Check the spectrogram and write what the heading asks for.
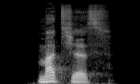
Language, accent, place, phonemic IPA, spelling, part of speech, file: German, Germany, Berlin, /ˈmatjəs/, Matjes, noun, De-Matjes.ogg
- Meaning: young herring, usually pickled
